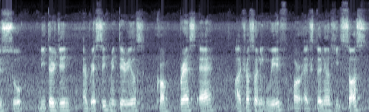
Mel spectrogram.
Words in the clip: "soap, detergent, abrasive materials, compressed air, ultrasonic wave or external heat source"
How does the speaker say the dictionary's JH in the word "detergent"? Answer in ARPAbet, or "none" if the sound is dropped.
JH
